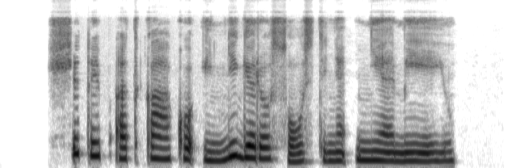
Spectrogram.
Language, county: Lithuanian, Vilnius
